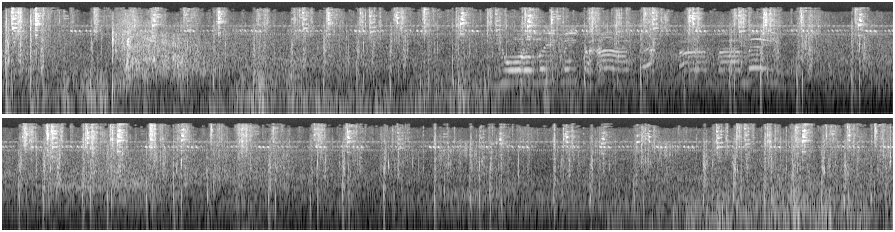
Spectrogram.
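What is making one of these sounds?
Footsteps crunch quickly on gravel and dirt.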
